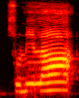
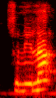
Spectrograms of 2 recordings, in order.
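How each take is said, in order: First: The name ends with a long final vowel. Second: The name ends with a short final vowel. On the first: "Sunila is going to be two matras" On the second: "Sunila is one matra"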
